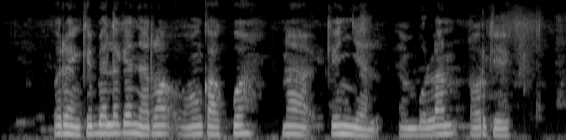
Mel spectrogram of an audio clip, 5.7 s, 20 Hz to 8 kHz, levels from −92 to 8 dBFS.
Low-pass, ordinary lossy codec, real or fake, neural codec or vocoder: none; none; real; none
